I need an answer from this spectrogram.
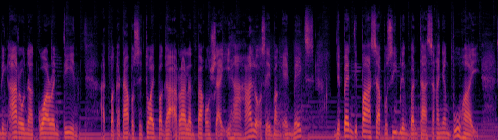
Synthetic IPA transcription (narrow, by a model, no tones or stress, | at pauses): bɪŋʔa̰ːɾɐwnɐkwaɹɐnt̪in | ʔɐ̰t̪̚pɐɡ̚kɐt̪aːpo̞snɪt̪o̞ʔɐjpɐɡa̰ːʔɐ̰ɾaːlɐnpɐkʊŋʃaʔɐ̰jʔɪɦaːɦaːlo̞̰ʔsɐʔɪbaŋʔɛd̪mejt̪s | d̪ɛpɛnd̪ɛpɐsɐpʊsiːblɛŋbɐnt̪asɐkɐɲːaŋbuːɦɐj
